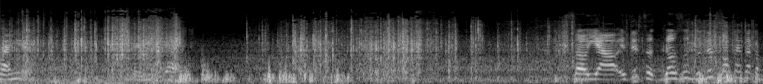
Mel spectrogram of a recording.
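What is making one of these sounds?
Paper bags rustle and crinkle.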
